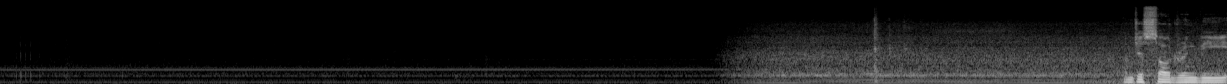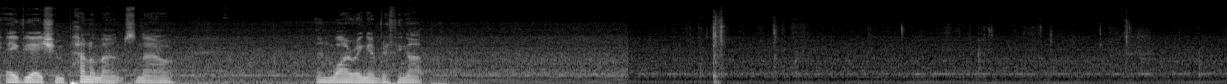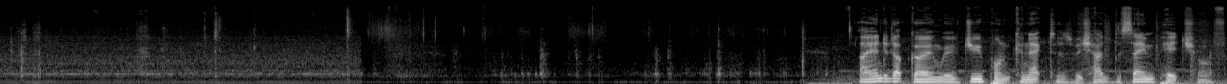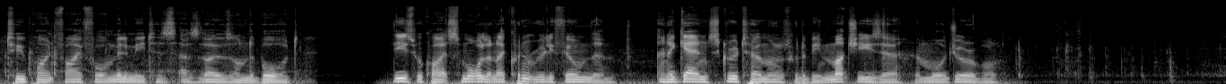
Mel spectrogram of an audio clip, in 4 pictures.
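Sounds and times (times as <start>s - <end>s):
steady low hum: 0.0s - 47.1s.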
